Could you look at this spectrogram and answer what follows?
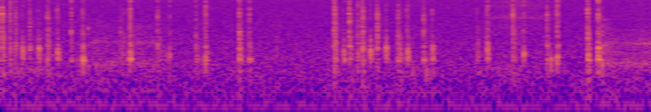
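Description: Keys clatter on a computer keyboard as a new password is entered during Raspberry Pi setup, with quick irregular bursts of soft taps and short pauses, fairly faint in a quiet room with no talking.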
